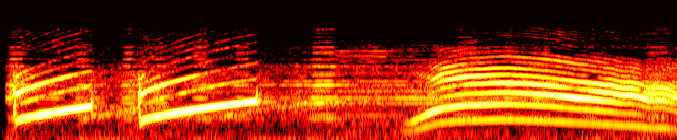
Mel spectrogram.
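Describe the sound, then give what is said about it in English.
A fire truck siren wails during a celebration parade through a coastal Alaskan town. Two short rising whoops are followed by a longer sweep that climbs and then holds a loud, steady wail. “Wesley Verham rode atop a fire truck with sirens wailing through the picturesque coastal Alaskan community of Haines on Sunday.”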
